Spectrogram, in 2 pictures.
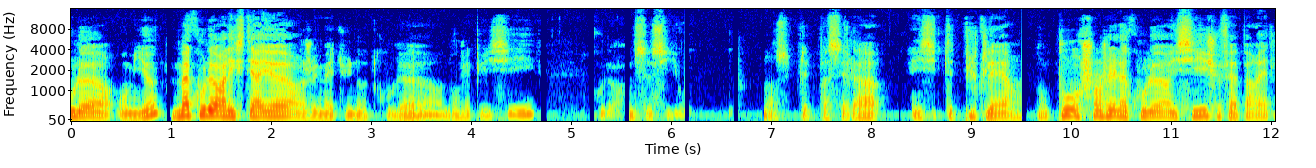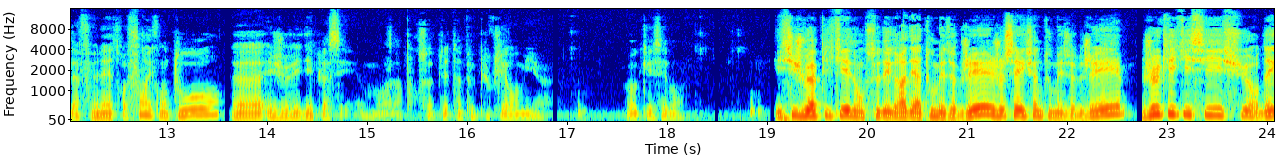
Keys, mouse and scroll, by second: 1.1 click, 4.3 click, 5.7 click, 6.1 click, 7.1 click, 8.2 click, 8.5 click, 12.7 click, 14.6-17.3 drag, 18.3 click, 18.7 click, 19.0 KP_Subtract, 19.8 middle click, 21.1 click.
